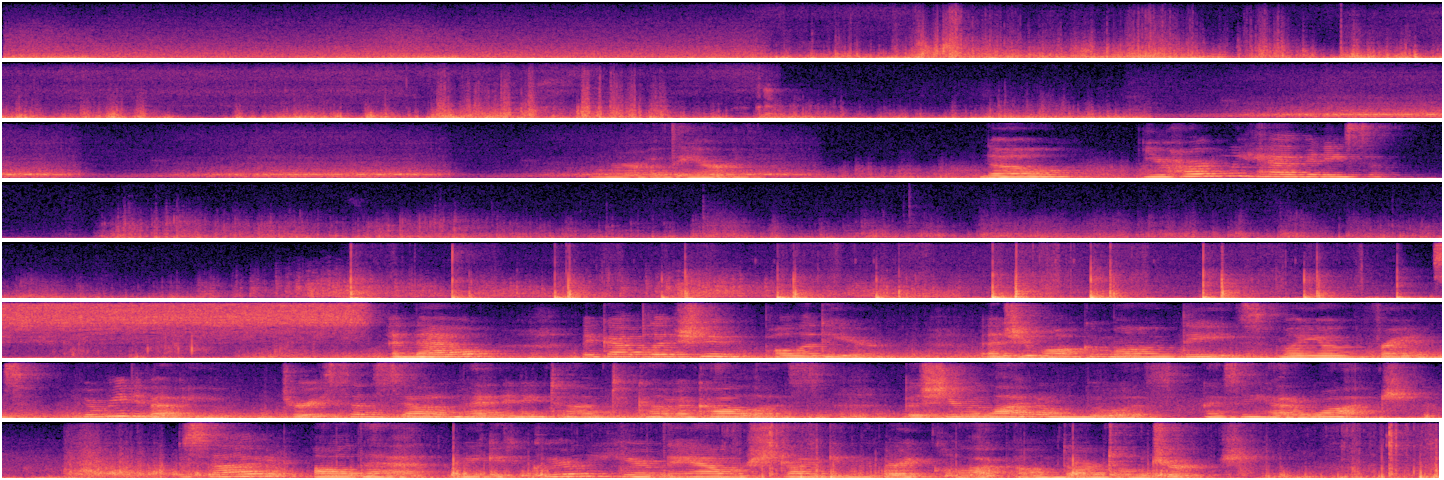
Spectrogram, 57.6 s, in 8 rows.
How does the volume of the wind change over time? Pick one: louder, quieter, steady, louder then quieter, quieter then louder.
quieter then louder.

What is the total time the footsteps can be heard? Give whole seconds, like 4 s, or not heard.
7 s.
